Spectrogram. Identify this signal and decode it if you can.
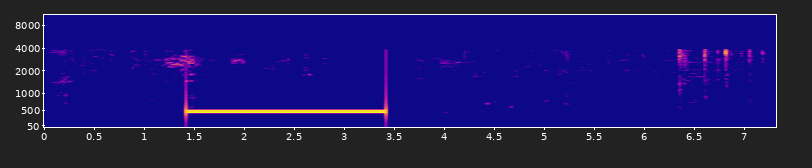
Ringback tone (North America), 440 + 480 Hz.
